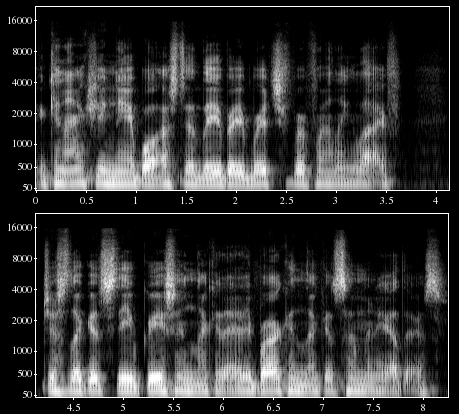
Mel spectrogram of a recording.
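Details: Man with ALS, about two and a half years after diagnosis, whose voice shows the disease progressing; dysarthria (ALS).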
